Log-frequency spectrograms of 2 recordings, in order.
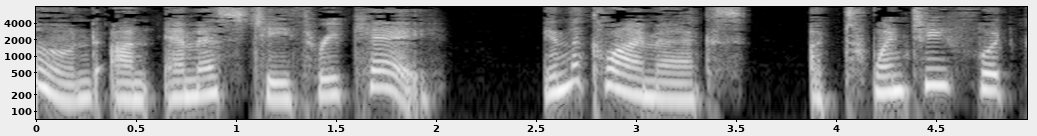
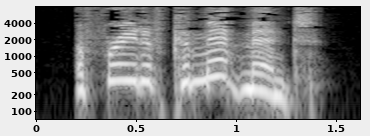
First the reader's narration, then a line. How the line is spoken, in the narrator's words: exclaims Space Ghost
